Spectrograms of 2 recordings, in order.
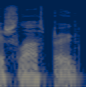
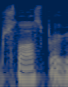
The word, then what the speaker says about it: Schlosberg: I'm the only Deia Schlosberg, pretty much. – Wow. – So I'm findable. My last name, Schlosberg, is spelled with one S.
